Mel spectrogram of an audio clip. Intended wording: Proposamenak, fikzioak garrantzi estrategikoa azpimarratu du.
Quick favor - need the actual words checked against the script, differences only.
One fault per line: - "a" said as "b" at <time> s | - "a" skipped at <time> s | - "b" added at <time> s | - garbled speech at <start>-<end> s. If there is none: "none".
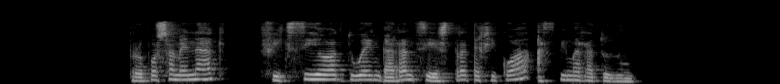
- "duen" added at 3.5 s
